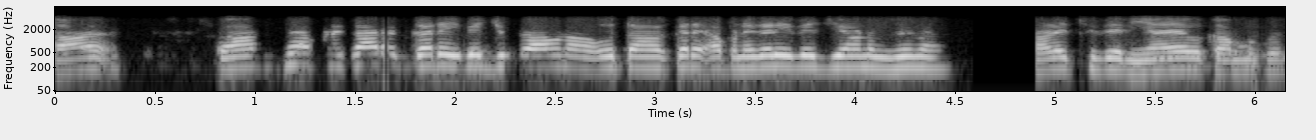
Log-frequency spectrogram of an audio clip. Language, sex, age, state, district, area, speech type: Dogri, male, 18-30, Jammu and Kashmir, Udhampur, urban, conversation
